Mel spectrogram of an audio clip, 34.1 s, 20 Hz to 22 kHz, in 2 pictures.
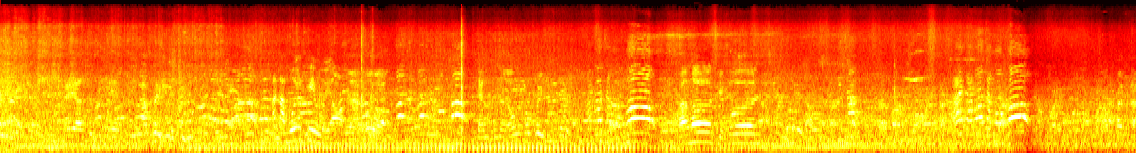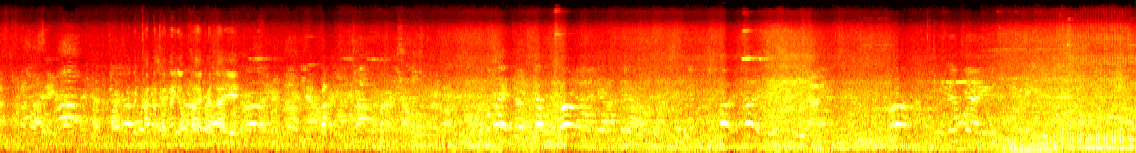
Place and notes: Sanzhong District, New Taipei City, Taiwan - Walking through the traditional market
Walking through the traditional market
Sony Hi-MD MZ-RH1 +Sony ECM-MS907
